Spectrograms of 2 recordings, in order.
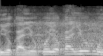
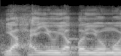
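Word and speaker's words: يا حي يا قيوم: Harusnya ya hayyu ya qayyum, ya hayyu ya qayyum, dibaca yo kayuku yo kayumu, yo kayuku yo kayumu, yo kayuku yo kayumu. Harusnya kan ya hayyu ya qayyumu, ya hayyu ya qayyumu, ya hayyu ya qayyumu, ya hayyu ya qayyumu.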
